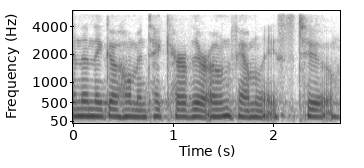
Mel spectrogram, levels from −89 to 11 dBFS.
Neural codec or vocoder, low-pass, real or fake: codec, 16 kHz in and 24 kHz out, 1 kbps, XY-Tokenizer; 5.4 kHz; fake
